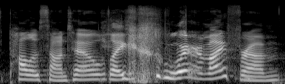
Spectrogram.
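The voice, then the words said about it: Southern Texan accent on certain words. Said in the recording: “my accent. My accent is so atrocious. ... That's when the Southern comes out in me in certain words. ... that is completely a Texan accent. ... it's only with certain words. ... It's pretty atrocious”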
